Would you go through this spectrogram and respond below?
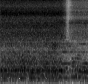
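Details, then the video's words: Warning hiss of a Russell's viper, the chandrobora sap (Daboia russelii): a harsh, sustained rush of air that cuts off sharply just past one second, leaving a quieter hiss behind. "Hissing or warning sound of deadly RUSSELL'S VIPER"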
